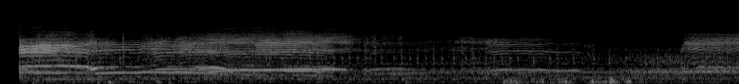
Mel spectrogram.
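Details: Sheep being called and moved down a lane to another field by their farmer near Cefn Coch, Powys, Wales, on 31 March 2021; several overlapping wavering bleats, loud for the first three seconds, then softer, with a fresh bleat near the end.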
